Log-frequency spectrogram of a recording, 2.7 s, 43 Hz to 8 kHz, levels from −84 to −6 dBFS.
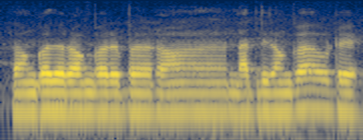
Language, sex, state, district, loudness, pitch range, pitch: Odia, male, Odisha, Khordha, -16 LUFS, 125-130 Hz, 125 Hz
